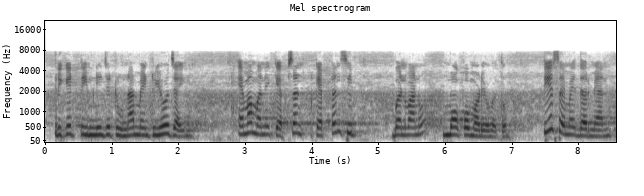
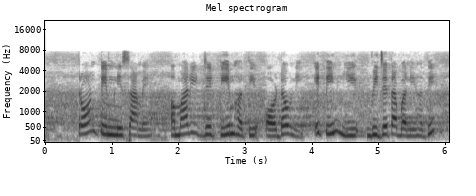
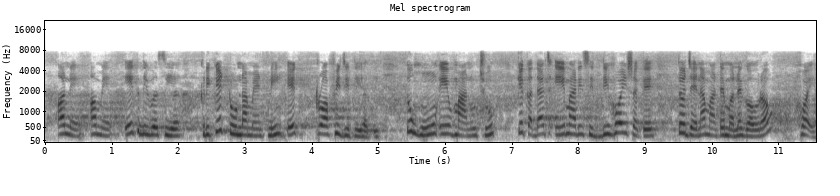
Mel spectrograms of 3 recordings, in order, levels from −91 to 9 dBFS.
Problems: constant background noise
